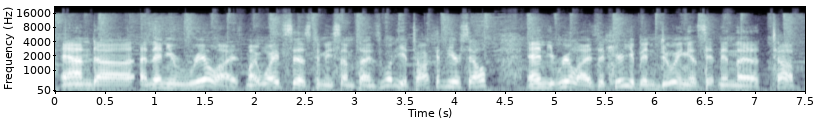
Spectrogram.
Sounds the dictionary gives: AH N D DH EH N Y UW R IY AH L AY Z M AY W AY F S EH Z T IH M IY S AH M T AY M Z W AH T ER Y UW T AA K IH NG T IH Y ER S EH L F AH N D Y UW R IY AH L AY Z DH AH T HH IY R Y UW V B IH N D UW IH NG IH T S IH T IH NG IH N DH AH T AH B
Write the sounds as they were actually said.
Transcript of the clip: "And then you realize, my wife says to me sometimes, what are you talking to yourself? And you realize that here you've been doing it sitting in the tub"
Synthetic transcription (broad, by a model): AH N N DH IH N Y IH R IY AH L AY Z M AY W AY F S EH Z T IH M IY S AH M T AY M Z W AH T ER Y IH T AA K IH NG T IH Y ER S EH L F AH N Y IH R IY AH L AY Z DH AH T HH IY R Y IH V B IH N D UW IH NG IH T S IH T IH NG IH N DH AH T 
